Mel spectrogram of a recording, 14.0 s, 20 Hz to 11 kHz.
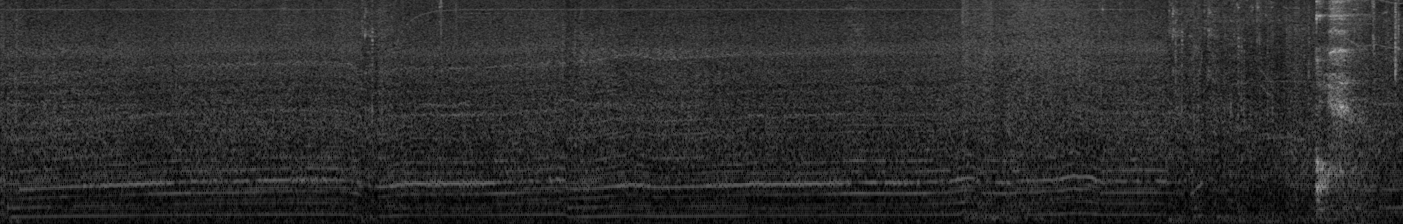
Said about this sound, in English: The notoriously off-roadable car, the BMW i8.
